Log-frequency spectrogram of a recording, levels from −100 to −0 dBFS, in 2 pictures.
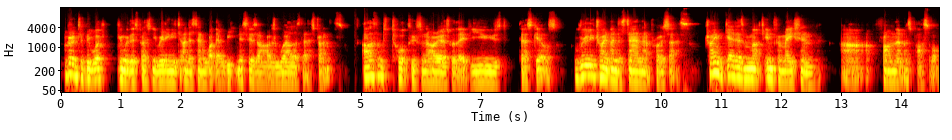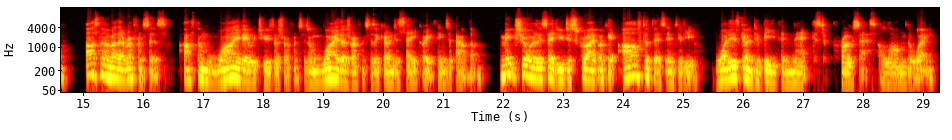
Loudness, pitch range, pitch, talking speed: -27 LUFS, 95-125 Hz, 105 Hz, 195 wpm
